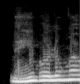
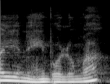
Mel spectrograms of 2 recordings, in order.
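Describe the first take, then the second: First: "नहीं बोलूँगा" louder and higher, insistent; firm refusal. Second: Said in the usual way. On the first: Retold or imitated. Preacher voicing a devotee's firm vow of silence, louder. Vows of speech restraint voiced.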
